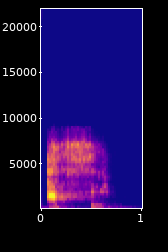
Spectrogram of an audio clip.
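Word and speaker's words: hace: a familiar word here ase question why is it that's correct spanish h is silent well done and then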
